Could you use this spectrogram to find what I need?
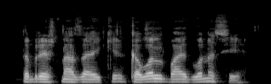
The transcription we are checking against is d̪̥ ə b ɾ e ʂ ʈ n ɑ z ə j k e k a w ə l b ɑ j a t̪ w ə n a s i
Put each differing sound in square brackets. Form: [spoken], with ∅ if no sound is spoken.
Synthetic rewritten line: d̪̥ ə b ɾ e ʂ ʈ n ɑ z [ɑ] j k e k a w ə l b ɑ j a [d̪] w ə n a s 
